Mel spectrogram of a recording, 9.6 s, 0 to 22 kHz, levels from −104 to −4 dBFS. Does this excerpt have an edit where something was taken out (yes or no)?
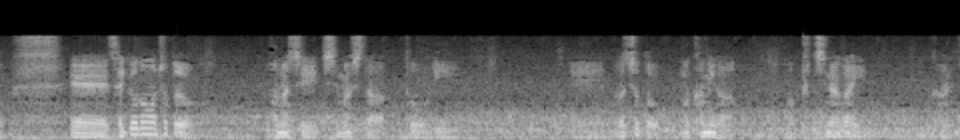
no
